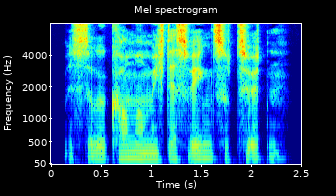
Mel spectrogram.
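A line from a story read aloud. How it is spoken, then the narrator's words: Indifferent question. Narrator (German): fragte Caden mit gleichgültiger Stimme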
